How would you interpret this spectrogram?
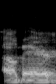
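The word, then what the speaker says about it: Åberg: Uh, Aberg, Aberg. I saw Ludvig. It looks like Aberg, yeah, Aberg, but it's like Aberg.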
